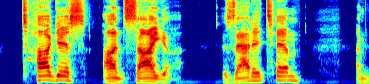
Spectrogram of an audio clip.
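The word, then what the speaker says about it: Tages-Anzeiger: language and he says the name of this Swiss newspaper is pronounced Targus on Saiga togas on Saiga is that it Tim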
